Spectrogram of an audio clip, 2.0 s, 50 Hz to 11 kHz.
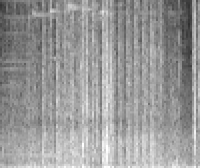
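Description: Hip-fired bursts from an ASH-12.7 rifle in Call of Duty Modern Warfare, a loud rapid string of overlapping gunshots with heavier reports standing out near the middle and end, and no talk over it.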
